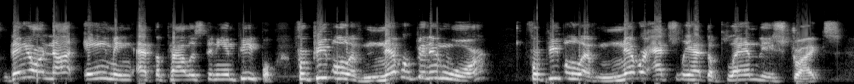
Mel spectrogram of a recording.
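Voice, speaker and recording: Male panel commentator, middle-aged, high bright voice, emphatic and sure of himself, argues his case. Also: low-quality recording. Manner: emphatic, argumentative, assured. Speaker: guest commentator with military experience. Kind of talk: political panel discussion.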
